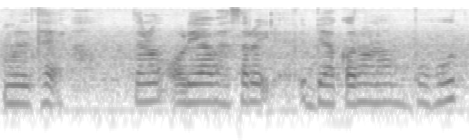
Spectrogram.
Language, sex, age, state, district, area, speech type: Odia, female, 18-30, Odisha, Subarnapur, urban, spontaneous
